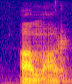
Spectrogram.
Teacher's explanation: the qa is being pronounced as a hamza, as a glottal stop, Amar, instead of qamar.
